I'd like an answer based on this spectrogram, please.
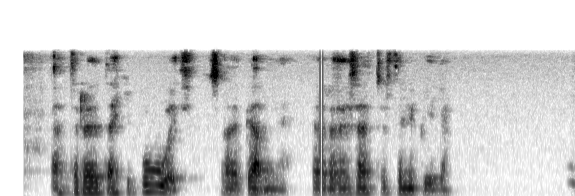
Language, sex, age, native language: Icelandic, male, 30-39, Icelandic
